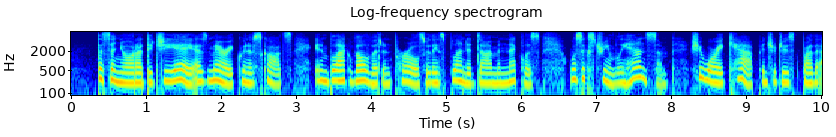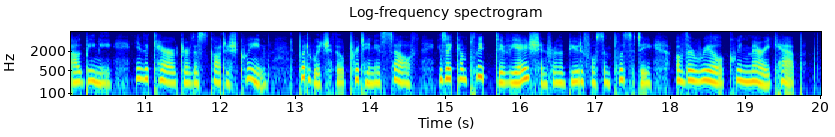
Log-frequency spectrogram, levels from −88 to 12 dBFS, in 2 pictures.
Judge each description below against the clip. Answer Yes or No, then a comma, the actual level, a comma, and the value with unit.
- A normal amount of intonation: Yes, average, 3.3 semitones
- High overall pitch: Yes, high, 230 Hz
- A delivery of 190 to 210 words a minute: No, average, 175 wpm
